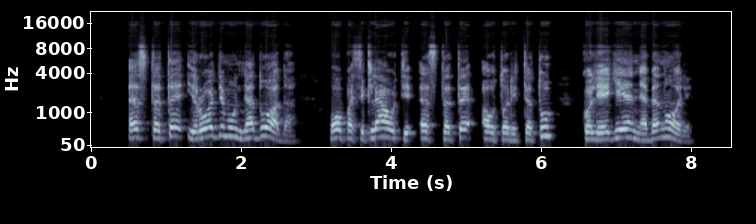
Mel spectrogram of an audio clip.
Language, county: Lithuanian, Vilnius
